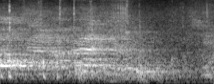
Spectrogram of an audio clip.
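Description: Voices calling out in a large, echoing hall, dying away over the two seconds.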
